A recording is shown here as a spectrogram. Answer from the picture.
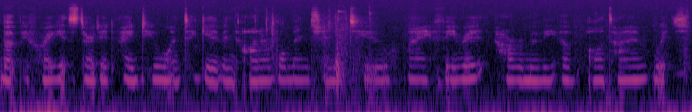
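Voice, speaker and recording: The voice is soft-spoken, with an American accent. Noticeable background noise sits behind it. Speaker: ASMR creator. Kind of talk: ASMR soft-spoken show-and-tell.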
